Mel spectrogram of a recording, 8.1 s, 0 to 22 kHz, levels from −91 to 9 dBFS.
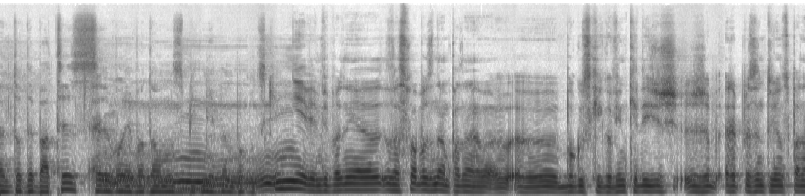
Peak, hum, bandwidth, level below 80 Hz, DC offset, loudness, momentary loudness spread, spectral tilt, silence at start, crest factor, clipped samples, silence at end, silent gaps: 0 dBFS; none; 18 kHz; -44 dBFS; under 0.1%; -12 LUFS; 4 LU; -6.5 dB/octave; 0 s; 12 dB; under 0.1%; 0 s; none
